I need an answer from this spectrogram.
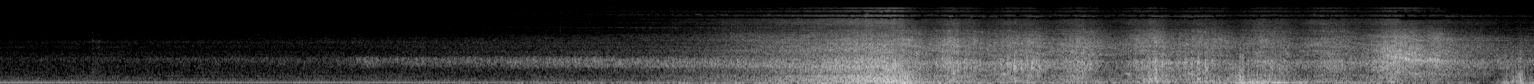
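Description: Electric Intercity train, led by locomotive E401 039, approaching and passing through close by at speed. A low hum gives way to a rising rush that peaks about nine seconds in, then a rapid run of wheel beats as the coaches' bogies go past, loudest again near the end.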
